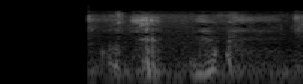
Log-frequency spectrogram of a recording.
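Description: Several short, low grunts over a rustling hiss, starting abruptly about half a second in.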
